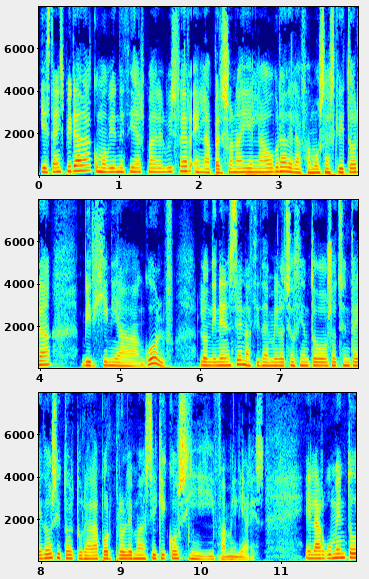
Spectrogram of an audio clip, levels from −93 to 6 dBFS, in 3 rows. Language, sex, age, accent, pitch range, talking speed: Spanish, female, 20-39, Spanish, 160-190 Hz, 175 wpm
